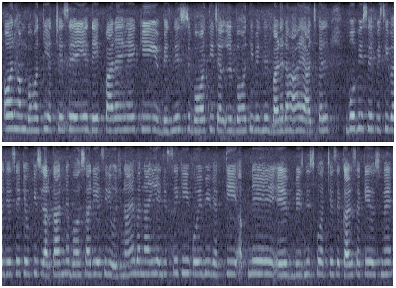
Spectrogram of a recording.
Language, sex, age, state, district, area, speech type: Hindi, female, 18-30, Madhya Pradesh, Hoshangabad, rural, spontaneous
